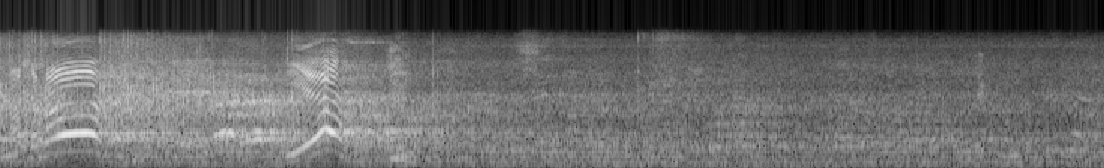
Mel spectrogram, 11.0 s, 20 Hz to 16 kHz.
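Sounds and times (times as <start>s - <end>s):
spectators clapping: 0.0s - 3.4s.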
